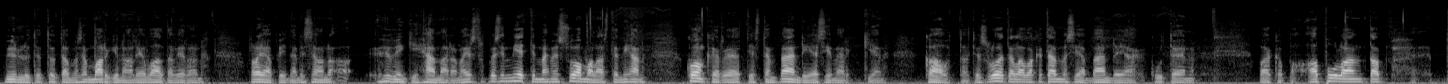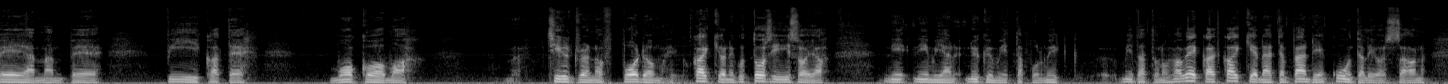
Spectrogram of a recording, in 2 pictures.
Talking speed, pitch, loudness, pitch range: 105 wpm, 105 Hz, -23 LUFS, 95-115 Hz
